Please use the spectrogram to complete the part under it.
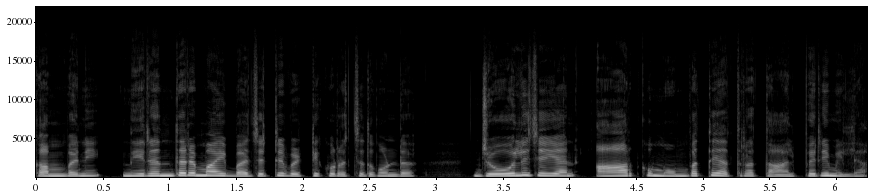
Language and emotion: Malayalam, sad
